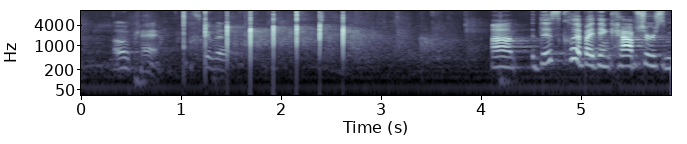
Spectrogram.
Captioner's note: audience applauds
